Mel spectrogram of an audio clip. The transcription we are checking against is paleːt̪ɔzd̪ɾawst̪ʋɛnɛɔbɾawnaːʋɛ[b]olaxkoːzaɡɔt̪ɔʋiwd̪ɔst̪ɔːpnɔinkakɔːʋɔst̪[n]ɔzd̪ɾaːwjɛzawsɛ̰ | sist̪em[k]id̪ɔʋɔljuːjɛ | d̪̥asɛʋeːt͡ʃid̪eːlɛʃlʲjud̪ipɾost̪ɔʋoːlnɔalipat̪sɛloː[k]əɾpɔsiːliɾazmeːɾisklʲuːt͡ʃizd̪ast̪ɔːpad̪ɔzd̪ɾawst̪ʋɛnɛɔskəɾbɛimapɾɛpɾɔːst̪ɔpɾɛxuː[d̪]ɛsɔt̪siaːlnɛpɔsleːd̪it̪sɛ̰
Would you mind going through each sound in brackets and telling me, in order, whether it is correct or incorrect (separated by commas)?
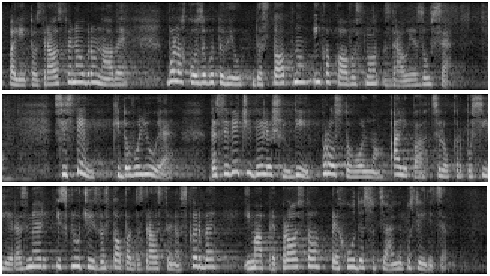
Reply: correct, correct, correct, correct, correct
